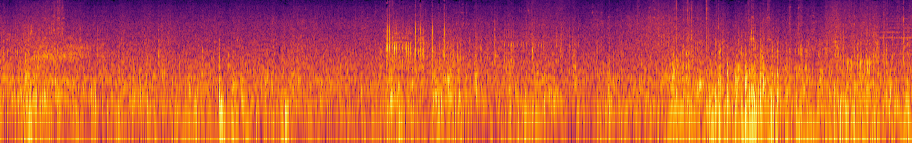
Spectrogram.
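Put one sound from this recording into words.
Waves slosh and splash against a wooden ship's hull.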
